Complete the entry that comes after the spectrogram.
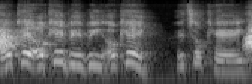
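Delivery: high, loud reassurance to a dog; soothing pet talk. Real, not acted. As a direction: reassure an agitated dog over its barking. Soothing her barking dog.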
